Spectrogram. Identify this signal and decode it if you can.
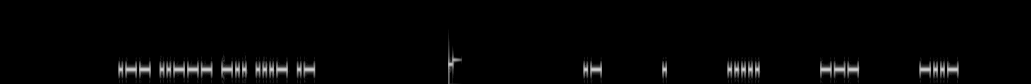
Morse code, heard as a keyed tone, about 36 wpm, spaced as for 18 wpm, 700 Hz. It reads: W2DVA AE5OX
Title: USA Call Signs - 5 Characters - 6x Character Spacing - 35wpm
